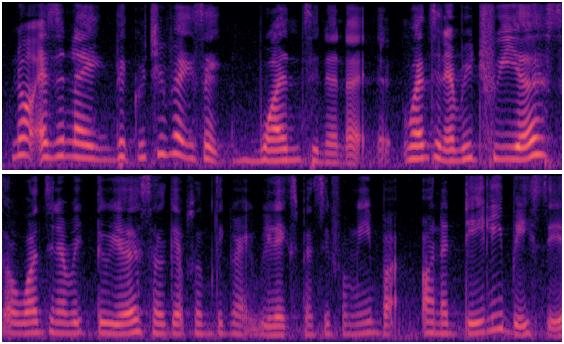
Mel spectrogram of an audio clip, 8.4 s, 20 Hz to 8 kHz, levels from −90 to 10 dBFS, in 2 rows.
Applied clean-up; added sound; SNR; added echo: none; none; none; none.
